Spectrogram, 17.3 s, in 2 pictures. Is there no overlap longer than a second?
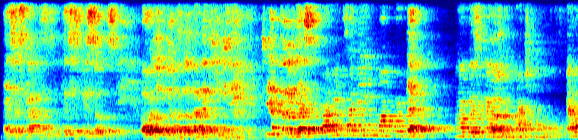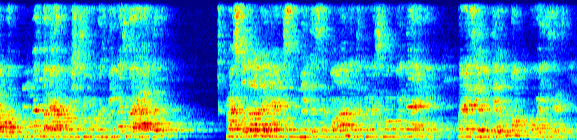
Yes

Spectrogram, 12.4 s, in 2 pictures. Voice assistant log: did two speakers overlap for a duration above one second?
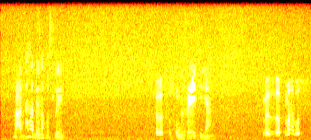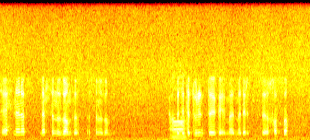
No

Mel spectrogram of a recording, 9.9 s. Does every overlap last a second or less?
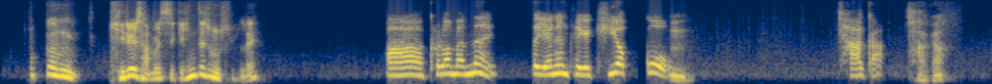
Yes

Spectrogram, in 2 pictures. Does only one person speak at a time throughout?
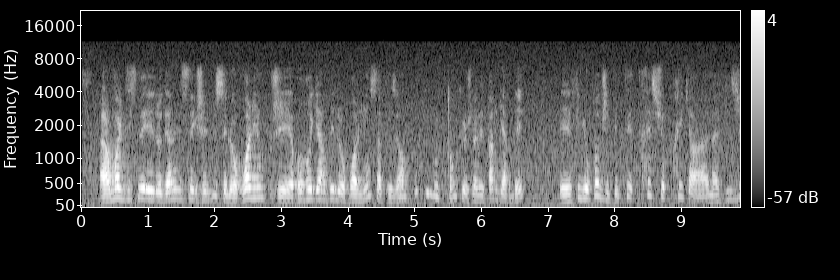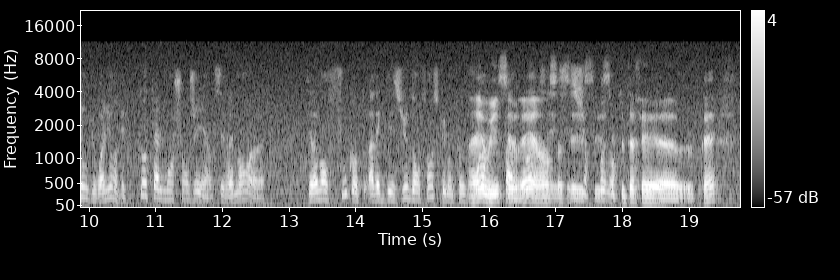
No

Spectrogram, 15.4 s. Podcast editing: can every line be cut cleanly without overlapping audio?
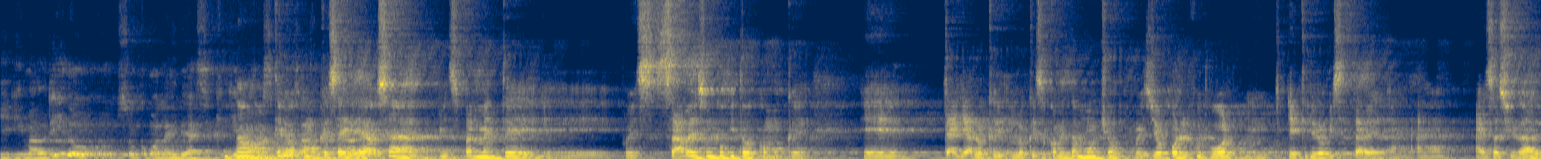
No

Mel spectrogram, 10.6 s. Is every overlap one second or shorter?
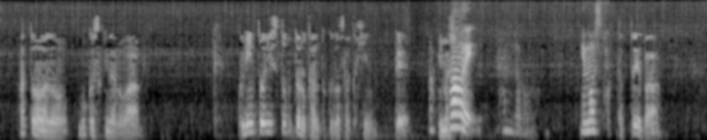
Yes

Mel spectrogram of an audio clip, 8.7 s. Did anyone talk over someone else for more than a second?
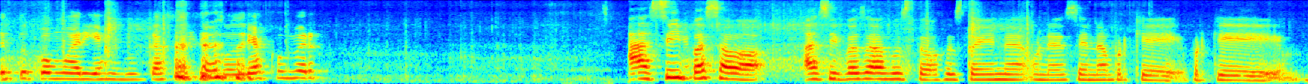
No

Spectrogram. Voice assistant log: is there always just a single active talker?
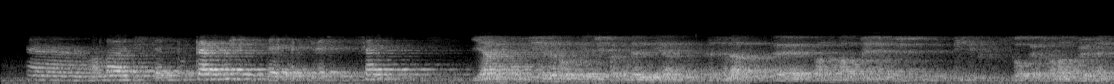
Yes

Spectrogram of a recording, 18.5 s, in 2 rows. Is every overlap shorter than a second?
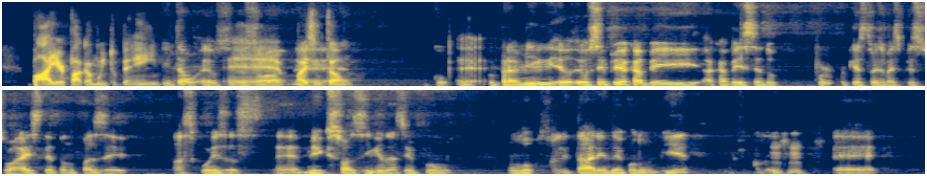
No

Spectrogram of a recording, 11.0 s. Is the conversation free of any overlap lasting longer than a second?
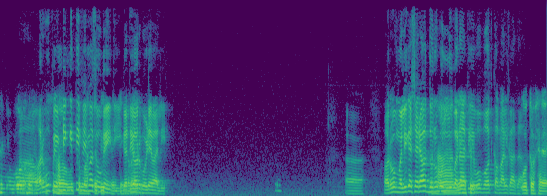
No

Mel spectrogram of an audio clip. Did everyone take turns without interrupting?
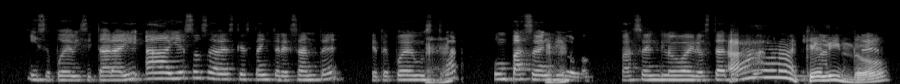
No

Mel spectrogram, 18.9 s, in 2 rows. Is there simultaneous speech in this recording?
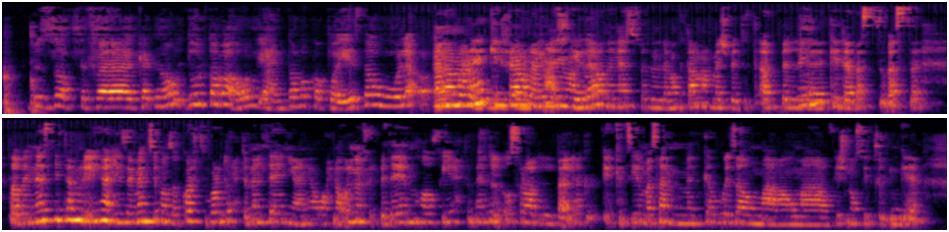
Yes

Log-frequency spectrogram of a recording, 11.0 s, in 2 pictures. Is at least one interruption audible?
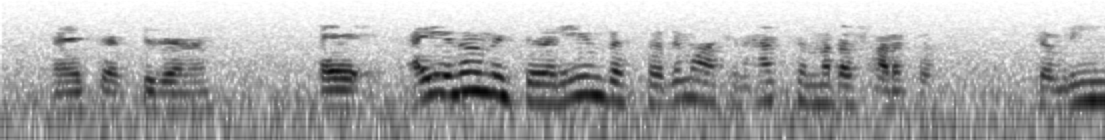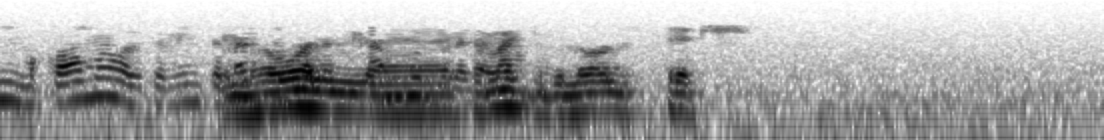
Yes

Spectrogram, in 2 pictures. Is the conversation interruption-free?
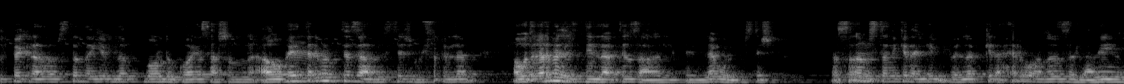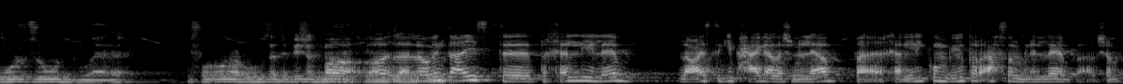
No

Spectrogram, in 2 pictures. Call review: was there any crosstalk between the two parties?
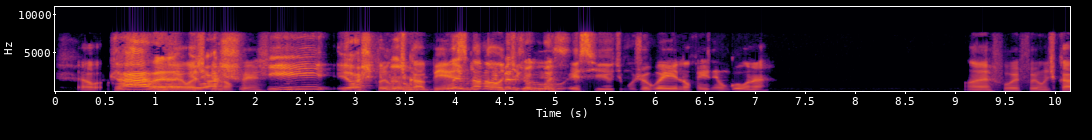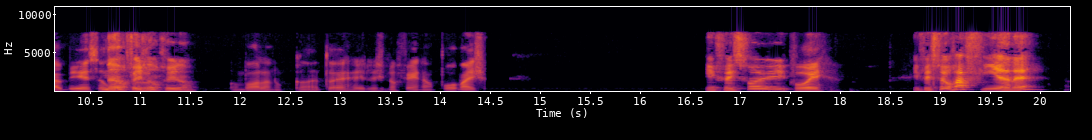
Yes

